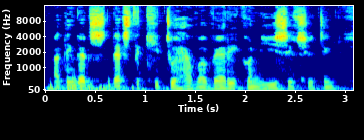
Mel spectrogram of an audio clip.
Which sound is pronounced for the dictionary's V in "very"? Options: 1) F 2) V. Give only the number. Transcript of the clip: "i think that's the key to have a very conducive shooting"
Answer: 2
